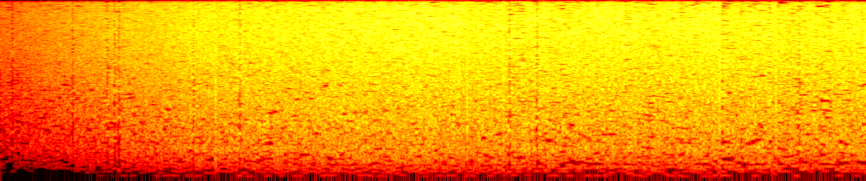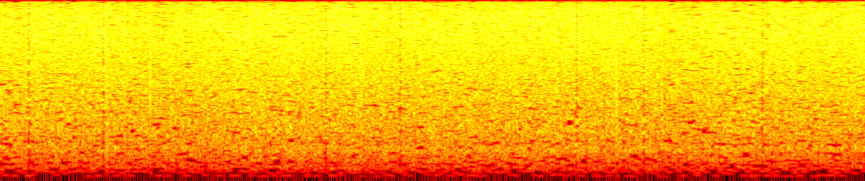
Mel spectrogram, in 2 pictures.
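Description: Even, loud rushing noise of a light sport aircraft's cabin during the takeoff run, heard as a hiss without a clear engine note. It swells up over the first two seconds, then holds steady.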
